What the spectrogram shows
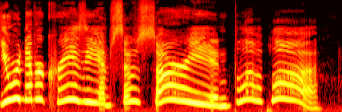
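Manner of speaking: high, loud, crying, tear-filled voice. Retelling an ex-husband coming over crying: imitating someone crying.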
